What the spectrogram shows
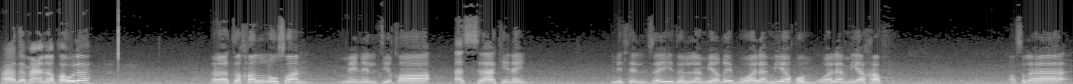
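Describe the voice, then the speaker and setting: Through a dull, lo-fi recording with some hiss or hum, a man with a high voice teaches Arabic grammar. He moves slowly and deliberately through each step, repeatedly asking "right?" to check understanding.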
